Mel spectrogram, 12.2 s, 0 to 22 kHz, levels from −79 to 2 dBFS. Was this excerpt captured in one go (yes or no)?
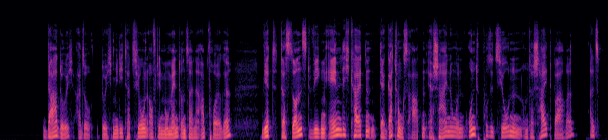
yes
